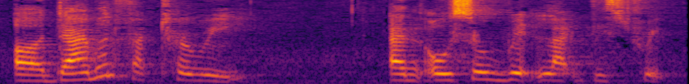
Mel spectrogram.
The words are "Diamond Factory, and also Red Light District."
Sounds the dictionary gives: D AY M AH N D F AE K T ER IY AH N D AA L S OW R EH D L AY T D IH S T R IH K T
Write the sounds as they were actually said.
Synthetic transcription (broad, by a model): D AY M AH N F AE K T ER IY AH N AA L S OW W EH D L AY T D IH S T R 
